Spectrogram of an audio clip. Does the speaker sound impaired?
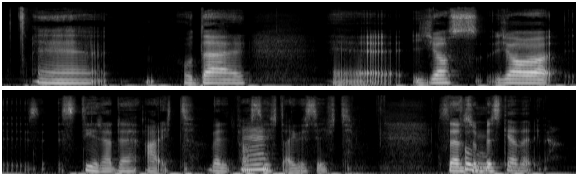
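No.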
